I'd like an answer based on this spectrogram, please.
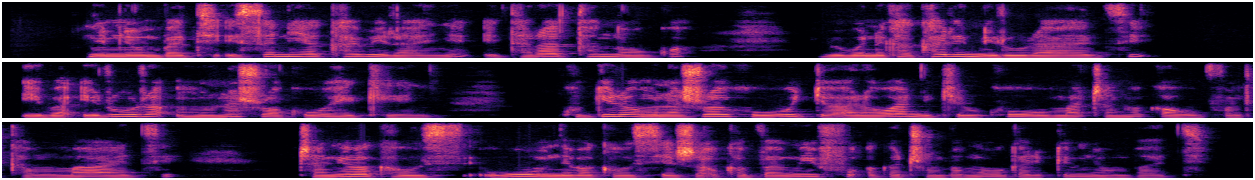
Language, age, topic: Rundi, 18-24, agriculture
